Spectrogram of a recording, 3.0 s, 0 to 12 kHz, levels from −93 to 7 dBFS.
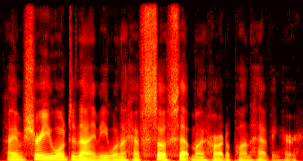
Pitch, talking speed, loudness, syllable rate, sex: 115 Hz, 335 wpm, -18 LUFS, 7.0 syllables/s, male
